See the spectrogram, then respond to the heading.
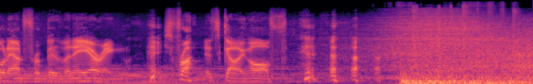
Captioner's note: laughs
